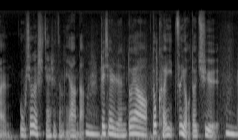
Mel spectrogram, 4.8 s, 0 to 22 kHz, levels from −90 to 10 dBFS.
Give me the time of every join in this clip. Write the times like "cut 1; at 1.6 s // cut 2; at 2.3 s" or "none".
none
